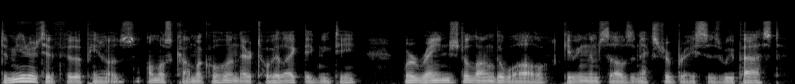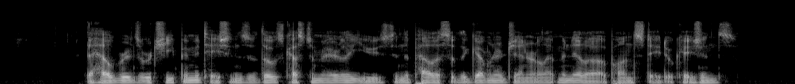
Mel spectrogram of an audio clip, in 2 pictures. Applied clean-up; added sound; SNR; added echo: none; none; none; none.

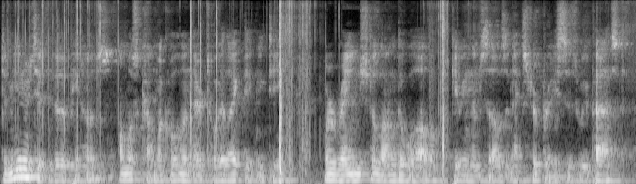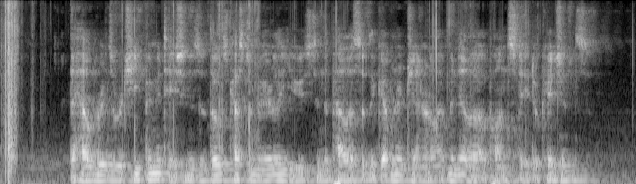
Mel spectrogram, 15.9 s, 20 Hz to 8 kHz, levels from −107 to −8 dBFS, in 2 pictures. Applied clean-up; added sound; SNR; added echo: none; Crack; 10 dB; reverberation time 0.7 s.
